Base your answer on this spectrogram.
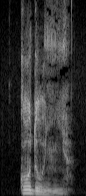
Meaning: quince
- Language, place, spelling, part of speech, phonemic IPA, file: Occitan, Béarn, codonh, noun, /kuˈduɲ/, LL-Q14185 (oci)-codonh.wav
